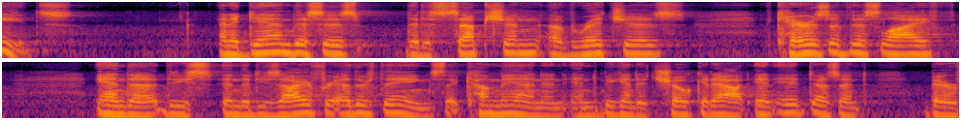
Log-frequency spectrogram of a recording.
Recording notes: Recorded at Calvary Chapel of Los Alamitos on July 5 2023 on Wednesday evening sermon.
